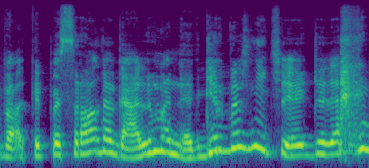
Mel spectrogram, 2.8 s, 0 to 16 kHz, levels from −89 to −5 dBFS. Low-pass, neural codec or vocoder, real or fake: 14.4 kHz; codec, 44.1 kHz, 3.4 kbps, Pupu-Codec; fake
